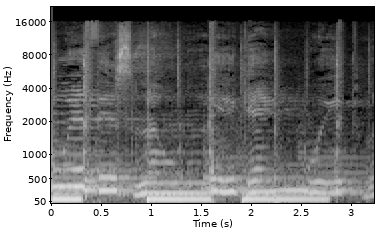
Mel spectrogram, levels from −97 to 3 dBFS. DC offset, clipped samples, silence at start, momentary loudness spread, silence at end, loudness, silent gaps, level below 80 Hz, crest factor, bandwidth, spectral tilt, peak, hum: under 0.1%; under 0.1%; 0 s; 6 LU; 0 s; -16 LUFS; none; -26 dBFS; 14 dB; 16 kHz; -6.5 dB/octave; -2 dBFS; none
